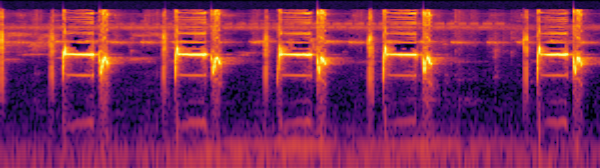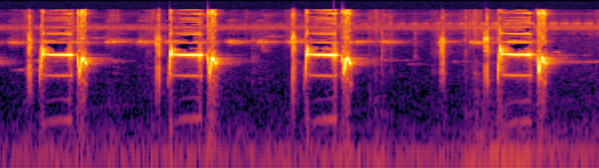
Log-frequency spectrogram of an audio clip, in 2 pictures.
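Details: Male prenjak tamu klawu prinia singing to lure wild females: about ten repeated phrases of a clipped note, a flat clear whistle and a buzzy trill, with a gap near the end.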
